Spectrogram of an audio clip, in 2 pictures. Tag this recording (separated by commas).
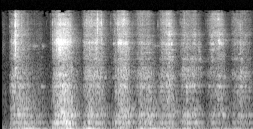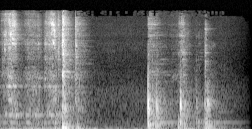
Sawing, Mechanisms, Tools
